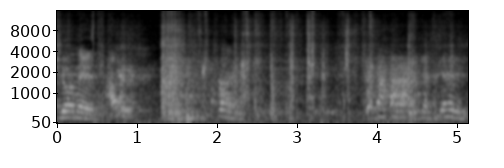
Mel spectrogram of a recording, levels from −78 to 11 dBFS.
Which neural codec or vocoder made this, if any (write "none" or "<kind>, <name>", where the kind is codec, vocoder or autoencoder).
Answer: codec, SNAC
